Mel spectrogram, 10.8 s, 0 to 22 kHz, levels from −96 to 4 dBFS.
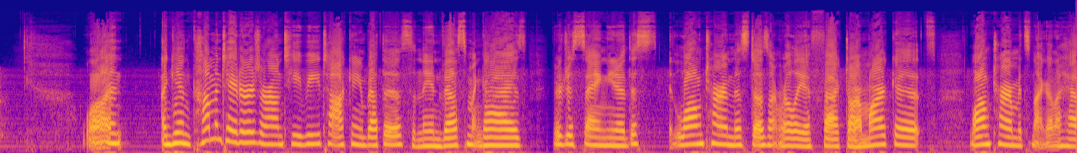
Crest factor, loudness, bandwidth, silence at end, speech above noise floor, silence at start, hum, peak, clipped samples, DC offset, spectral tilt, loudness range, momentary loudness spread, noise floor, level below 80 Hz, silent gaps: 12 dB; -11 LUFS; 16 kHz; 0 s; 27 dB; 0 s; none; 0 dBFS; under 0.1%; under 0.1%; -4.5 dB/octave; 1 LU; 6 LU; -38 dBFS; -44 dBFS; none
